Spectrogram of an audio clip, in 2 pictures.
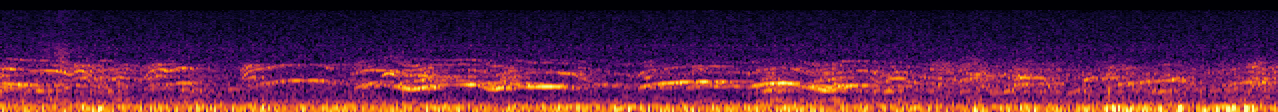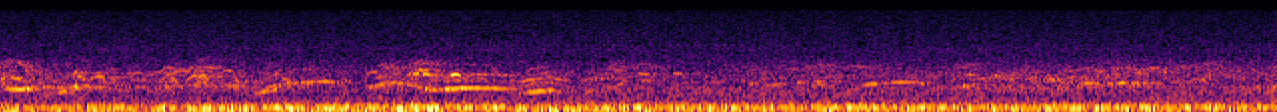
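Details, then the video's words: Coyotes yelping at night near a house in Dularge, a sound heard nightly: many overlapping wavering yelps and short rising-falling howls tumble together continuously, heard at a distance over a low steady hum. "Coyote yelping on Dularge"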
